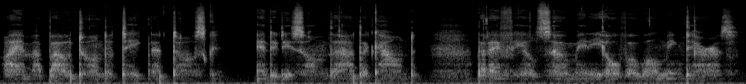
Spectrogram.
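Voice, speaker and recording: A woman's voice: normal speed, bright, forceful tone, lightly acted. A woman voicing a lonely, anguished male monster, pleading and eloquent, in a whispered ASMR audiobook reading. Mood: anxious, tender. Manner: formal, earnest, literary phrasing.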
